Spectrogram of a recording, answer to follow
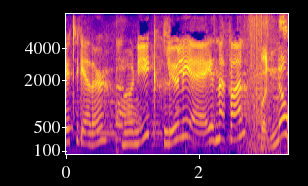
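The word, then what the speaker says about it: Lhuillier: Monique Lilier. Monique Lilier. Right. It's Monique Lulier. Lier. Yeah. Yeah. Yeah. Close enough. Close enough. Let's all say it together. Monnique Lulier.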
